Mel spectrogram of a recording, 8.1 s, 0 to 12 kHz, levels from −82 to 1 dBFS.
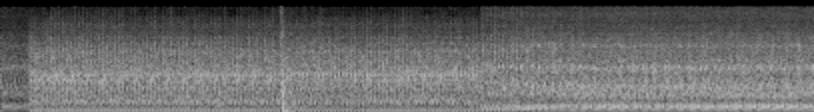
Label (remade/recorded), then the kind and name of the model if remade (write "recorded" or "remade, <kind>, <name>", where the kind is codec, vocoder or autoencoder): remade, autoencoder, DAC-VAE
